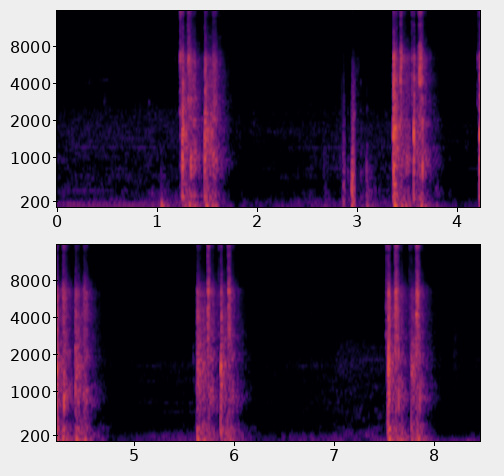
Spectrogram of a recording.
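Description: Pneumatic nail gun firing fasteners into a plywood enclosure panel: five sharp shots, spaced about one to two seconds apart.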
